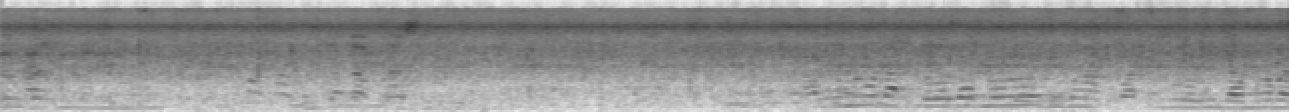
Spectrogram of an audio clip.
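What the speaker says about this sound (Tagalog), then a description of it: "Ayan ang waterfalls." The Anini-y waterfall in Antique gives off a constant, distant rushing roar of falling water, with people talking over it.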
